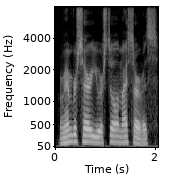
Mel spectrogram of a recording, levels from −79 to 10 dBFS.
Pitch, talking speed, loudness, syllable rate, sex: 125 Hz, 230 wpm, -16 LUFS, 6.7 syllables/s, male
